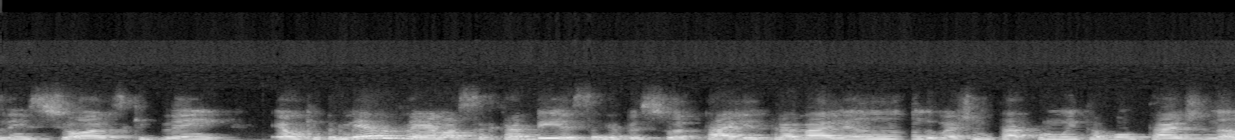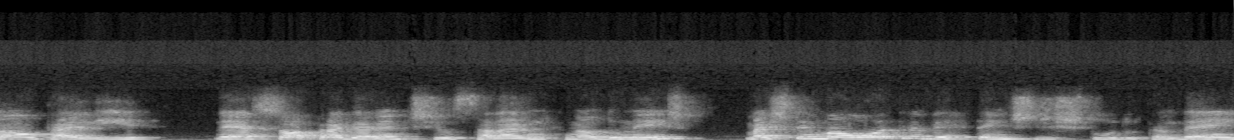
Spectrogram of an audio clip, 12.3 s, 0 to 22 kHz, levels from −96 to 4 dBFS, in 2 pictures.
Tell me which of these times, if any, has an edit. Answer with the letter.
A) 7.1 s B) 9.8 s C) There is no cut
C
